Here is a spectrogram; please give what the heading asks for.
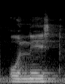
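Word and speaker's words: honest: देखो ही इज ऑनेस्ट मैन। इसमें H silent है और नेस्ट मैन यानी स्वर की ध्वनि आ रही है।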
